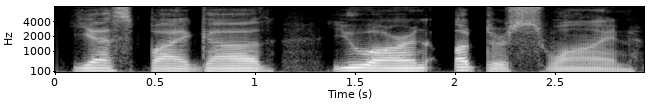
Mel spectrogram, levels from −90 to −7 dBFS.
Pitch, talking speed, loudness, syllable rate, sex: 105 Hz, 165 wpm, -16 LUFS, 4.6 syllables/s, male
